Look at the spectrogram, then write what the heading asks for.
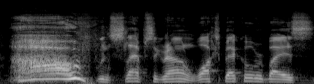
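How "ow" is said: big loud, high huffing bark; explosive animal huff, acted out; imitated bear woof. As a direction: let out a bear's parting woof. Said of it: "And he goes".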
